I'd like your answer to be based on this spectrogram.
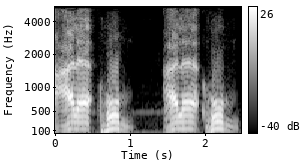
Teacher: عليهم حمزة ويعقوب بضم الهاء على الأصل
